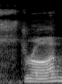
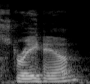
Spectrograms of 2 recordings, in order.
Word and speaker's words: Strawn: His name is Strawn, not Strahan.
